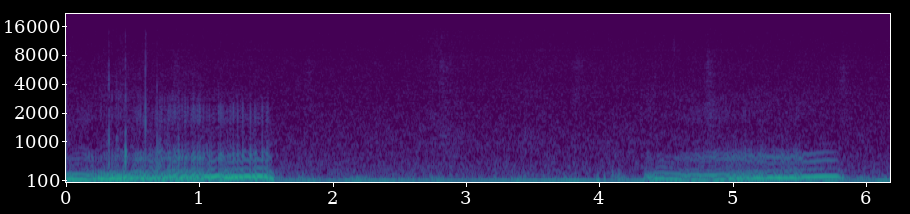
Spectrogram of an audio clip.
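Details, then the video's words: Pet cat asleep on a lap, snoring: two low rumbling snore breaths about three seconds apart, each roughly one and a half seconds long, with a steady low background hum between them. "Cute sleeping and snoring Tiger the cat"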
